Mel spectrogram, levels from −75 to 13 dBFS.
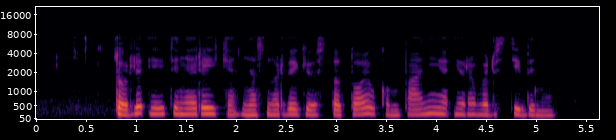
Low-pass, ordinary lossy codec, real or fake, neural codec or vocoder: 7.2 kHz; AAC, 48 kbps; real; none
